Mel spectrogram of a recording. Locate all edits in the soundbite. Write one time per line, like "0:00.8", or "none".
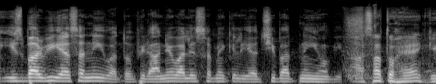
0:03.4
